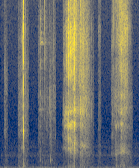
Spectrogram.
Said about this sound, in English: I shoved the mic directly against my mouth when I was chewing. Real audible journey I took them on. ASMR. It's crispy.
